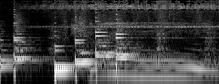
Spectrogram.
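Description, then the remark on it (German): A deep, rumbling brown bear growl with several rough pulses over a few seconds, fairly loud, with no one talking. “Braunbären brummen.”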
